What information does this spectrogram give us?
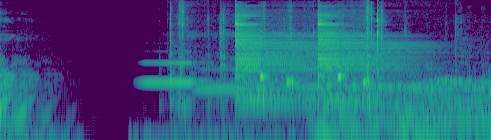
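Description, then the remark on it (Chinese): A clock strikes twelve at midnight in a reading of the picture book Winnie and the Midnight Dragon from the Winnie the Witch series: after a brief pause, ringing bell-like tones with steady ticking, layered over a sustained musical background that swells louder toward the end. “在钟声敲响十二下的时候，女巫温妮说：“女巫们总是在午夜时分上床睡觉。”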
